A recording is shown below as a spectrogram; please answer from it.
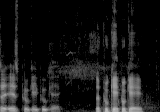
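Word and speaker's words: Pukei-Pukei: And I just heard them pronounce it as Puke Puke.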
